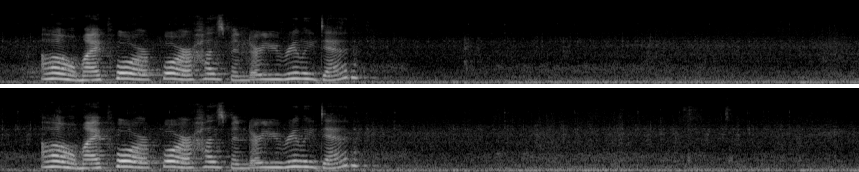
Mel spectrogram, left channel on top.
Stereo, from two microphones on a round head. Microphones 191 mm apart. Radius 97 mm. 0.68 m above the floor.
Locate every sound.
0.4 s a woman speaking: centre (ahead or behind), 0.7 m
